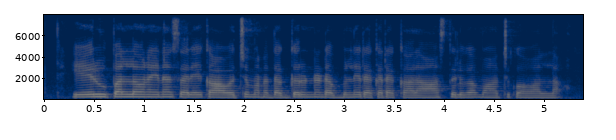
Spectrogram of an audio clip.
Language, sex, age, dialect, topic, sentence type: Telugu, female, 36-40, Telangana, banking, statement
